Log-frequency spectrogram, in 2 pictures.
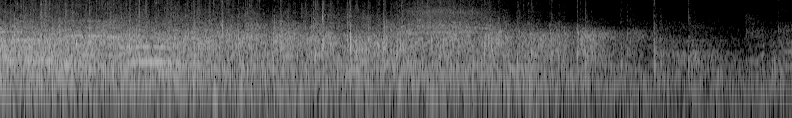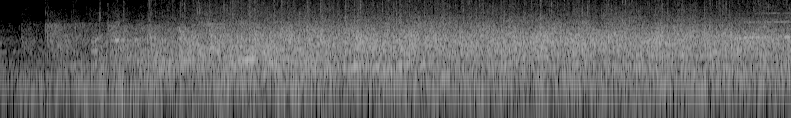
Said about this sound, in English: If you don't stop clapping, she's gonna make me sing the next tune, and I do not want to do it.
